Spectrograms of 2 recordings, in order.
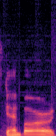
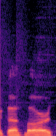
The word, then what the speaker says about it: Ganbar: It's Ganbar or Ganbar, depending on your pronunciation.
